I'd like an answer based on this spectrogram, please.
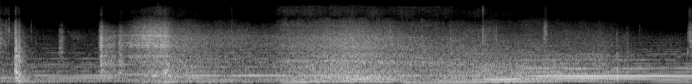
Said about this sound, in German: Carlos setzte sich in seinen Wagen und fuhr hinter Ramona her.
